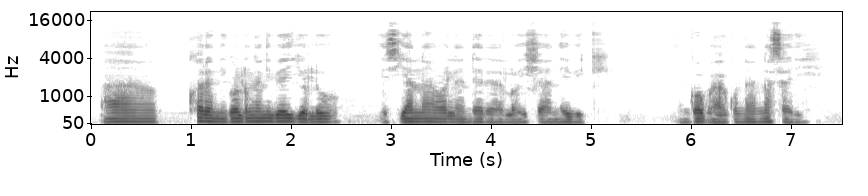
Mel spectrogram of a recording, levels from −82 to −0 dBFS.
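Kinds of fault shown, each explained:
HE-AAC compression: The top end sounds rebuilt rather than recorded, likely HE-AAC at a rate that fits something near 20 kbps. Treble gets copied up from the coded lower band, so s sounds come out gritty and lispy throughout the clip.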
